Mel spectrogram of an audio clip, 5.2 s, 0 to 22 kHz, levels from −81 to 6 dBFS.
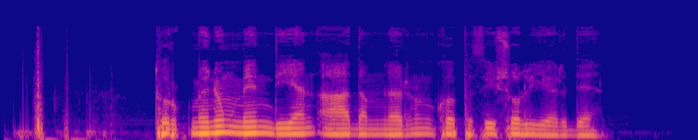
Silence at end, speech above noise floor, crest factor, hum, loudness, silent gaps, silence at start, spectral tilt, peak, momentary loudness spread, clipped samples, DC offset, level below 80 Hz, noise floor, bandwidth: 0.75 s; 52 dB; 18 dB; none; -24 LUFS; none; 0.15 s; -8 dB/octave; -6 dBFS; 14 LU; under 0.1%; under 0.1%; -46 dBFS; -75 dBFS; 11.5 kHz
